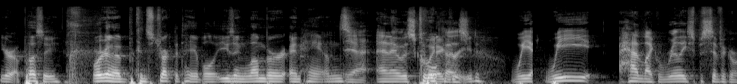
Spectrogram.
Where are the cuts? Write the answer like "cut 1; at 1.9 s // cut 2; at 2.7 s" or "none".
cut 1; at 3.0 s // cut 2; at 4.4 s // cut 3; at 5.3 s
